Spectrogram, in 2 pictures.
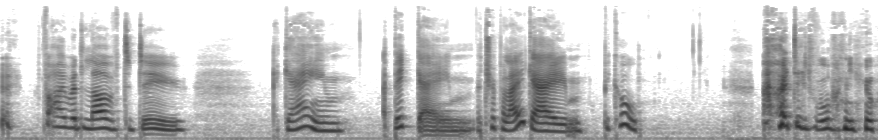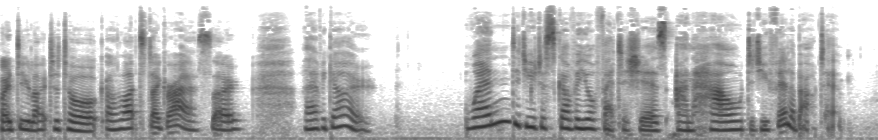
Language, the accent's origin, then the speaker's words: English; England, United Kingdom; I think I sound really English, but I've had people think I'm from Australia before.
